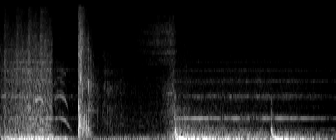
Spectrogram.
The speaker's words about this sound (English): When he moves unexpectedly, police captain Dumisane Dladla delivers a fatal gunshot to his head.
